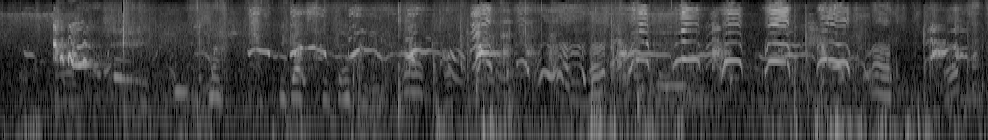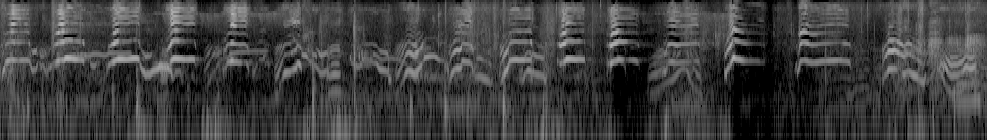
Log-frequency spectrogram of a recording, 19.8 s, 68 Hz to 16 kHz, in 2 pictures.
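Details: Newborn Great Pyredane puppies from a spring 2016 litter, Blue Great Dane sire and livestock guardian dam, squealing and whimpering in dense overlapping bursts of high, arched cries, about two per second, with occasional soft voices nearby.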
